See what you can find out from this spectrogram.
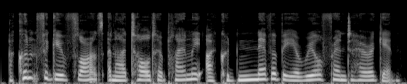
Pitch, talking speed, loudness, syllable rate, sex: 205 Hz, 280 wpm, -17 LUFS, 6.8 syllables/s, female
